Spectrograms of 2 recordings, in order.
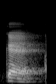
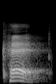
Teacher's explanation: बिल्कुल कम हवा निकली है कै। ख थोड़ा सा जोर लगा, ज्यादा निकल गई।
